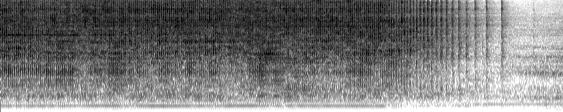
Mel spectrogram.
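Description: A pneumatic tool whirs loudly against sheet metal.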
